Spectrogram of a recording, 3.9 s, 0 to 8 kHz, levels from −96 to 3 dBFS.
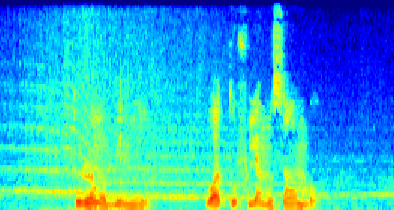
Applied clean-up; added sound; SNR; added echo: none; Race car, auto racing; 14 dB; none.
